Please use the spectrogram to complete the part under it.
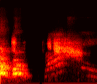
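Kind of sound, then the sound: animal, dogs barking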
